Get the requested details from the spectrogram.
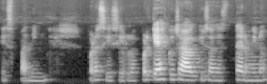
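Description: A woman speaks at a fairly quick pace. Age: young. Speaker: podcaster. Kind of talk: casual monologue. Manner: hesitant, many fillers.

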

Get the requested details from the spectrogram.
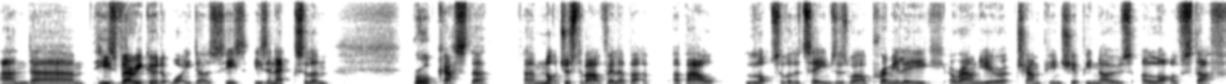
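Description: A man speaks in a medium pitch at a moderate pace. His intonation is monotone and flat. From English West Midlands (Shirley, Solihull). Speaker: sports news presenter. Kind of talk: casual interview chat. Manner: hesitant, many fillers.

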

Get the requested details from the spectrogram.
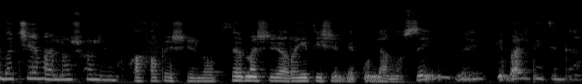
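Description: Somewhat breathy, a woman speaks at a fairly slow pace with hardly any pauses and very wide pitch swings. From India (Cochin), raised in Israel from age 7. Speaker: interviewee sharing childhood memories. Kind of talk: personal testimony.

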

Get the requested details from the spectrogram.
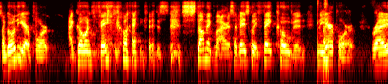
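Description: This man has an upstate New York accent and a fairly high pitch. He keeps a moderate pace with ordinary pitch variation. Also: dry, close sound with no echo. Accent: American, upstate New York. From US, Rochester, New York. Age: 20s. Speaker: entrepreneur. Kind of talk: casual interview.

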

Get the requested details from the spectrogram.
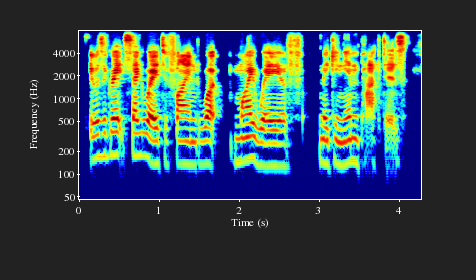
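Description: A woman's very deep, low pitch in a Finnish accent, against a quiet background. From Finland. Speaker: climate tech startup founder and CEO. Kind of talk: interview. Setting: remote recording.

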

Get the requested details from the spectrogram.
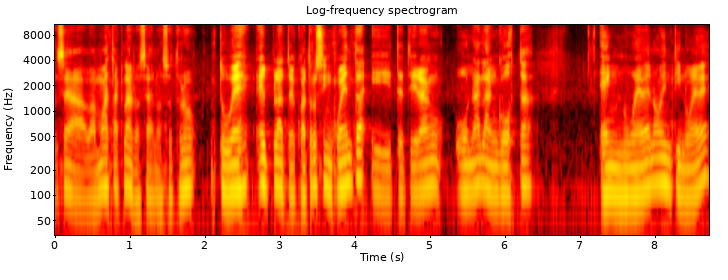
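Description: In a very clean recording with a silent background, a man with a dark, mellow tone and a medium pitch speaks at a very slow pace with fairly even intonation. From United States, Venezuelan family. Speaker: YouTuber. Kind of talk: casual chat.

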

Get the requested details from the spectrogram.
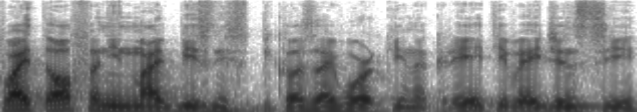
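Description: In a Slovenian accent, a man talks at a fairly quick pace with a medium pitch and ordinary pitch variation. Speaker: creative agency professional. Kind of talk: conference talk.

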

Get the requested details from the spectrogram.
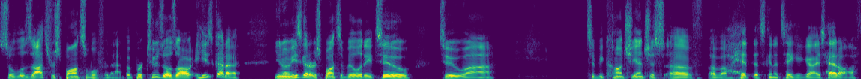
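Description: An ordinary speaking voice with an American accent, lively in its intonation and moving at a moderate pace. The sound is dry and close with no echo, over a quiet background. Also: man, medium pitch for a man. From California. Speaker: podcast co-host. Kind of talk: casual chat.

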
